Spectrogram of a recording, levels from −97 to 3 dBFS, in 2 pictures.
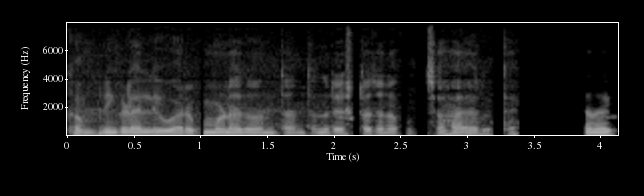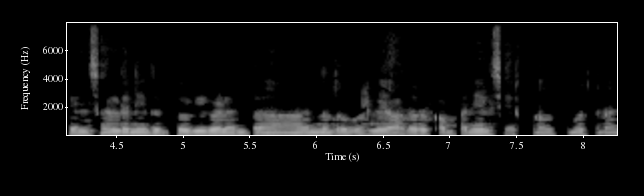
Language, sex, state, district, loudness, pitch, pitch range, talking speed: Kannada, male, Karnataka, Shimoga, -38 LUFS, 115 Hz, 115-120 Hz, 165 wpm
